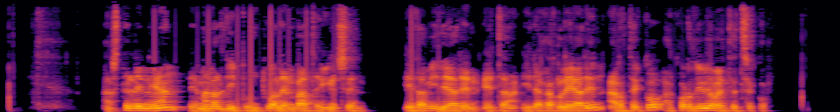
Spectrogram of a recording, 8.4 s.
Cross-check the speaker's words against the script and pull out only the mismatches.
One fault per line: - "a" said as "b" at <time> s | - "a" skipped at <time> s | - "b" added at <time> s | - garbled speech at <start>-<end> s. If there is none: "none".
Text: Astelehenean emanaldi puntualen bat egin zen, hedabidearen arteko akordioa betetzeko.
- "eta iragarlearen" added at 4.9 s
